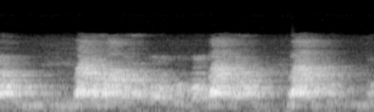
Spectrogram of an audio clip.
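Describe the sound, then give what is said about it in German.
Dogs barking, the speaker's own dogs: three loud, full barks at uneven intervals with brief pauses between them, with no talking. “Moment übrigens, wo ich jetzt wahrscheinlich früher rausgegangen wäre, abgebrochen hätte und richtig rumgebrüllt hätte, weil meine Hunde meine Arbeit sabotieren.”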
